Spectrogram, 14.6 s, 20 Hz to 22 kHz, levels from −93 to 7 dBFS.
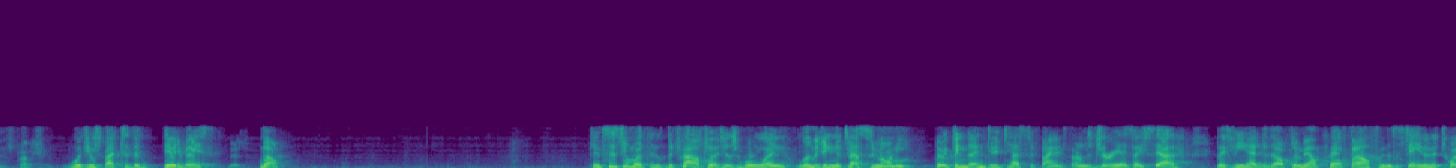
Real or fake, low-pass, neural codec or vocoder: fake; 5.4 kHz; codec, 24 kHz, 1.5 kbps, HILCodec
